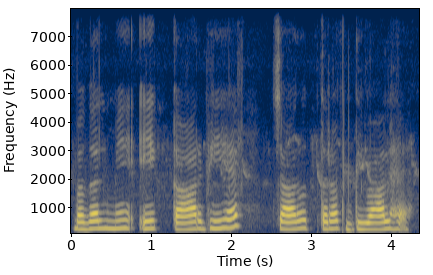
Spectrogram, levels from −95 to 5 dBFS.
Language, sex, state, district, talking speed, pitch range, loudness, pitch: Hindi, female, Jharkhand, Palamu, 135 wpm, 245-275 Hz, -16 LUFS, 260 Hz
